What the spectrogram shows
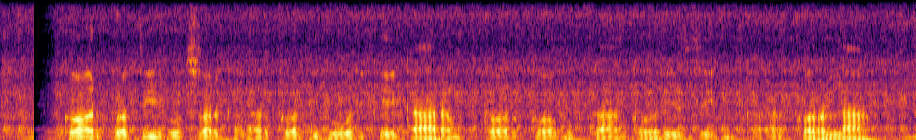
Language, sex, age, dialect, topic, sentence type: Bhojpuri, male, 18-24, Western, banking, statement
